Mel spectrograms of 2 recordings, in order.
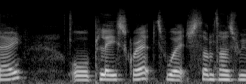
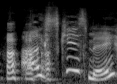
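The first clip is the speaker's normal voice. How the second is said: mock offended; 6 semitones higher than usual. Real, not acted. Mock offence at proper job.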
